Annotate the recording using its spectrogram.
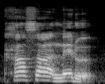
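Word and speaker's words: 重ねる: 카사네루. 카사네루는 에 발음의 루 붙습니다.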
